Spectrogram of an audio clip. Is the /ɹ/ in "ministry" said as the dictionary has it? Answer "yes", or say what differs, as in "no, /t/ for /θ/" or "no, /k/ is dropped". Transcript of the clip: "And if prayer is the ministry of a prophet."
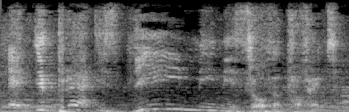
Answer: no, /ɹ/ is dropped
